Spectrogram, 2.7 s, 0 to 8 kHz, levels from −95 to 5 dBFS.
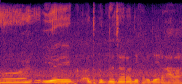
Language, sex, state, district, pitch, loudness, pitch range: Hindi, male, Rajasthan, Bikaner, 130 Hz, -17 LUFS, 110-145 Hz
